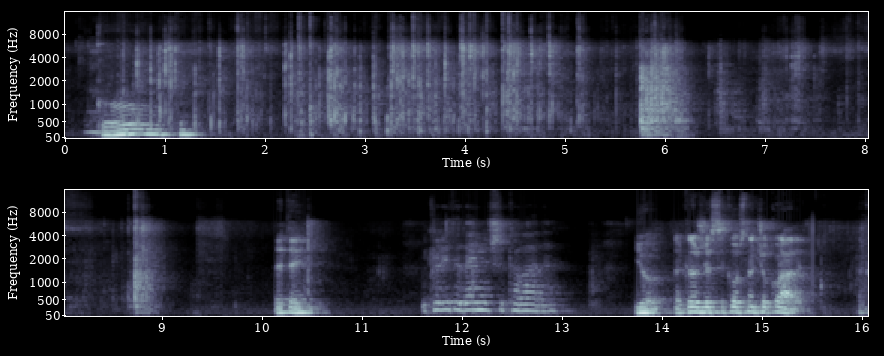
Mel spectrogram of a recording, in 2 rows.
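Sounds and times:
plastic bag crinkling: 0.1s - 8.0s.

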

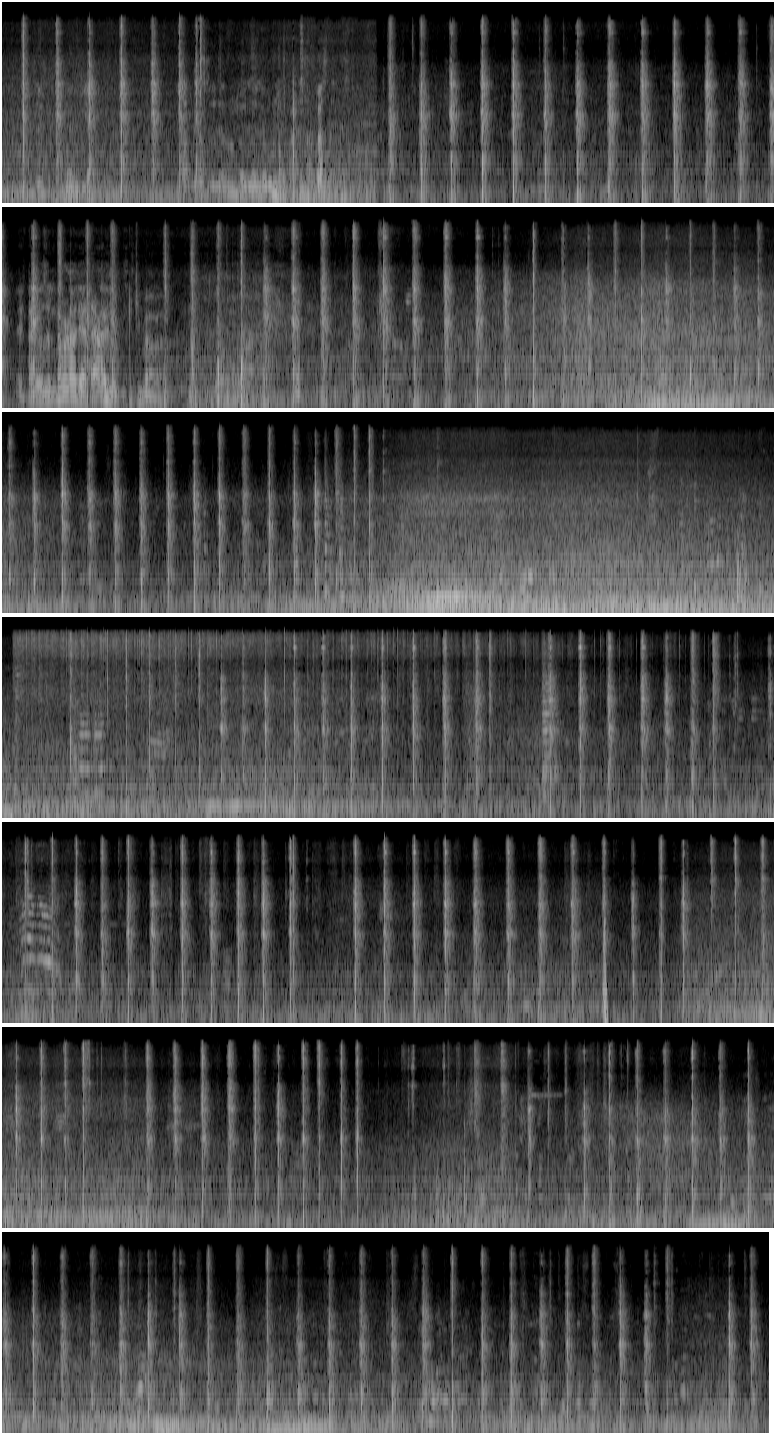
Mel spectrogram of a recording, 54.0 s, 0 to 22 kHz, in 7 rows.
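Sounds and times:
hammer striking steel on anvil: 23.4s - 30.4s.

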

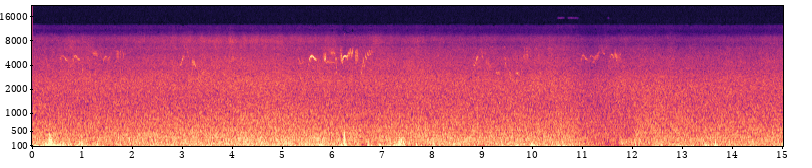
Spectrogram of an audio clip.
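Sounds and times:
wind buffeting the microphone: 0.0s - 15.0s
small birds chirping: 5.3s - 6.9s, 10.9s - 11.8s.

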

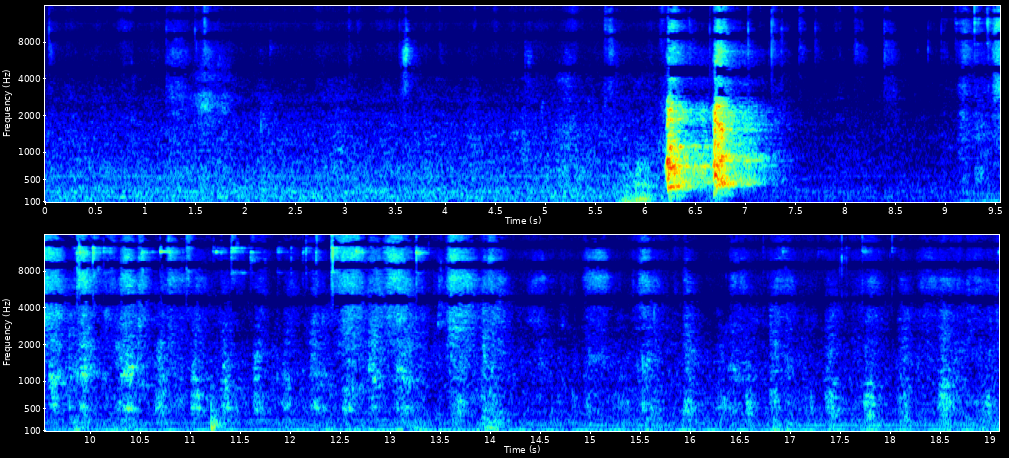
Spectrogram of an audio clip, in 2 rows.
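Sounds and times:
low steady hum: 0.0s - 19.0s
dog barking: 6.2s - 7.3s.

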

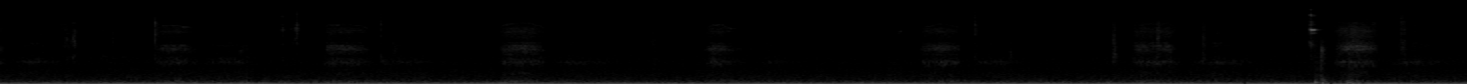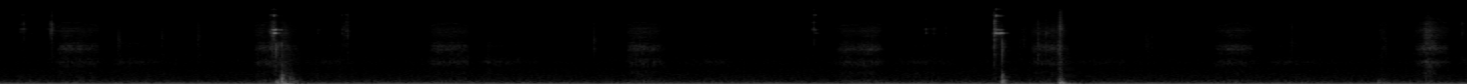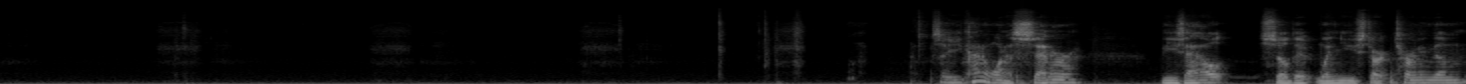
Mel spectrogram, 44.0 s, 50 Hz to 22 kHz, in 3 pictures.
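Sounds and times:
steady low hum: 0.0s - 44.0s
metal tool clicking on small parts: 2.8s - 3.1s.

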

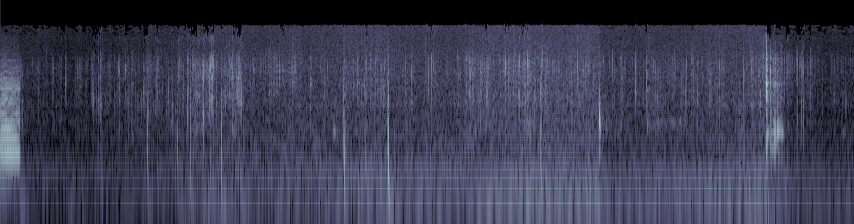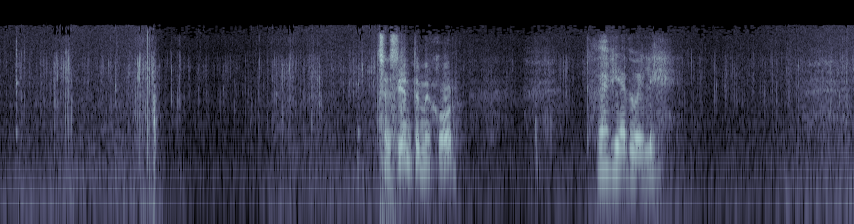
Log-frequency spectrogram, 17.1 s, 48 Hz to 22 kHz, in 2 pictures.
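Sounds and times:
campfire crackling: 0.0s - 17.0s
film soundtrack hiss and hum: 0.0s - 17.0s.

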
